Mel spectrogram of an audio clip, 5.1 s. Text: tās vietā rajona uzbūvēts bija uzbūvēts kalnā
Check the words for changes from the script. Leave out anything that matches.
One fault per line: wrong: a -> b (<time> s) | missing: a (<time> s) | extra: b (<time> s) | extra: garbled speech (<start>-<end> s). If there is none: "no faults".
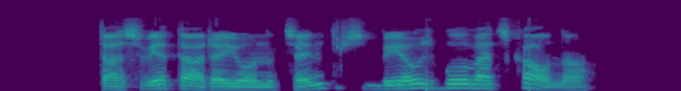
wrong: uzbūvēts -> centrs (2.2 s)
